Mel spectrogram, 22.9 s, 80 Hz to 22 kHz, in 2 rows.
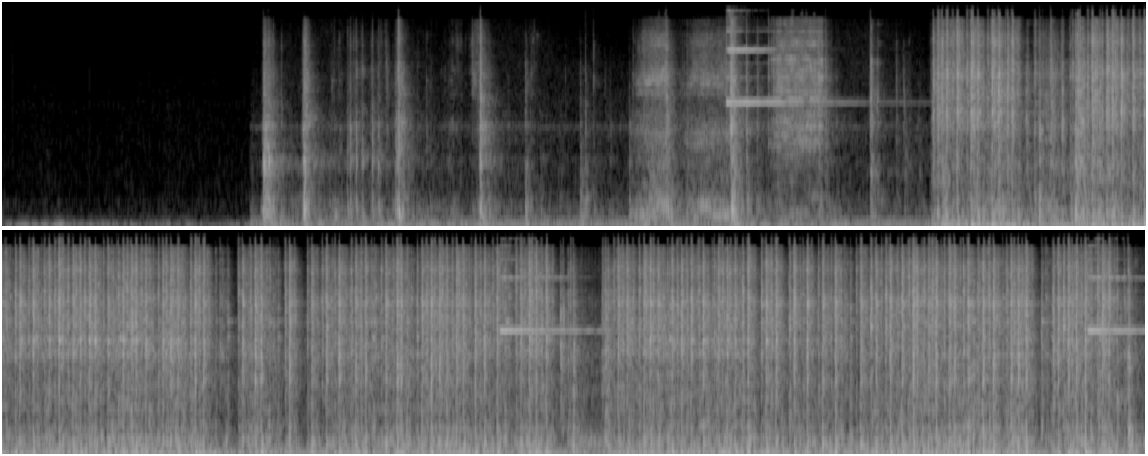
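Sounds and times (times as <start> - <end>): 
IBM electric typewriter: 2.5 - 5.0, 6.3 - 22.8.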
